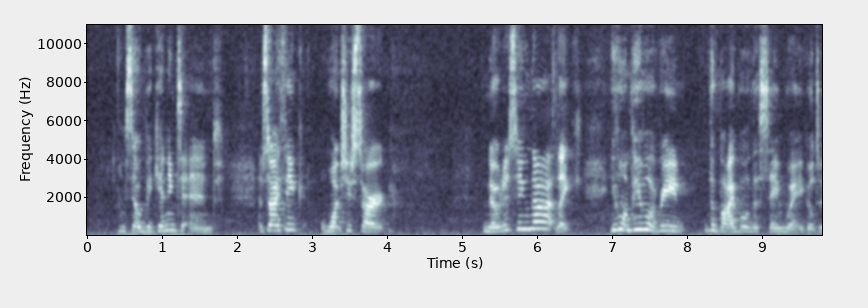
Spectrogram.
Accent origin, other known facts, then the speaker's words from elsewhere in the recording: Georgia, United States; And I grew up outside of Atlanta, Georgia, and studied in college.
